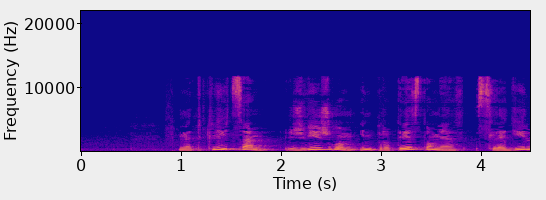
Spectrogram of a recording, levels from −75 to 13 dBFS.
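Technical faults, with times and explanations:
Throughout: HE-AAC compression. The upper band sounds synthesized rather than captured, with s sounds gritty and lispy and nothing above 11.8 kHz. Heavy damage of this kind fits a bitrate near 16 kbps, likely from spectral band replication rebuilding treble from copied lower bands.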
